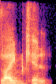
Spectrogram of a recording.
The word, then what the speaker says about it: lime kiln: that feels called the lime kill it's usually pronounced lime kill now there's just one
